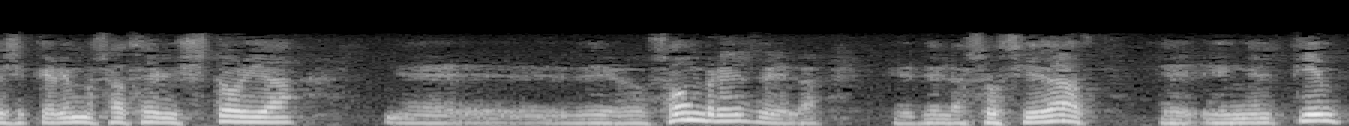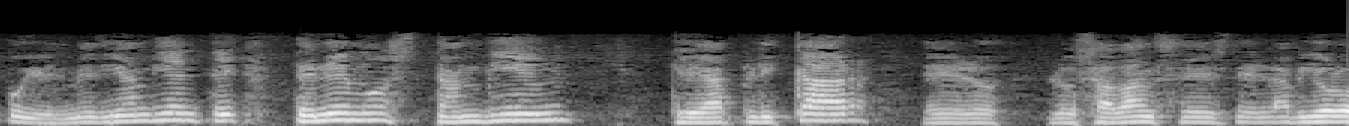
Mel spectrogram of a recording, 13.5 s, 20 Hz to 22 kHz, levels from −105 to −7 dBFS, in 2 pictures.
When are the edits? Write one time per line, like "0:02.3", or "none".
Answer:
none

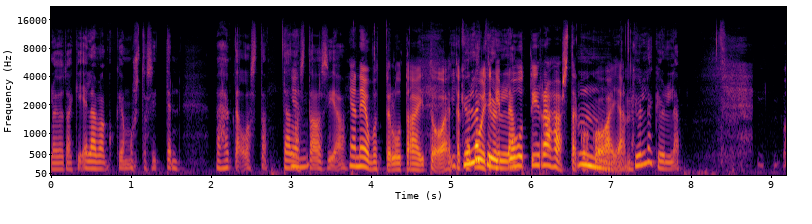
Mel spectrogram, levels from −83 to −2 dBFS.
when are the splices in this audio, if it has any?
0:02.2
0:02.8

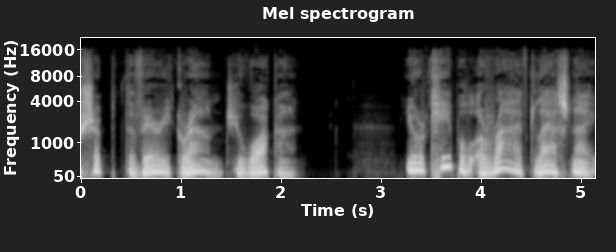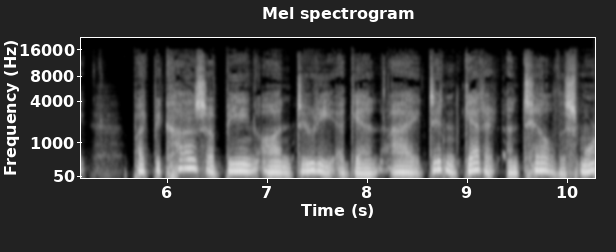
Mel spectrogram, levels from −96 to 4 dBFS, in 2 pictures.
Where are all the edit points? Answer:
none

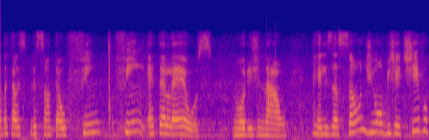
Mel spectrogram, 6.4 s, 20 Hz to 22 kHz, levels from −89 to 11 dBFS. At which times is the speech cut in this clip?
0:04.7

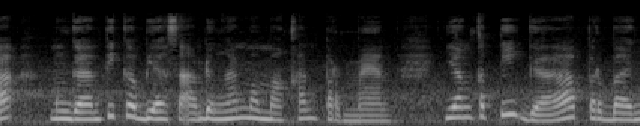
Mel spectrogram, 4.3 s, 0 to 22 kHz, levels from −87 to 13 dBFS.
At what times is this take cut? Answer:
0:01.3

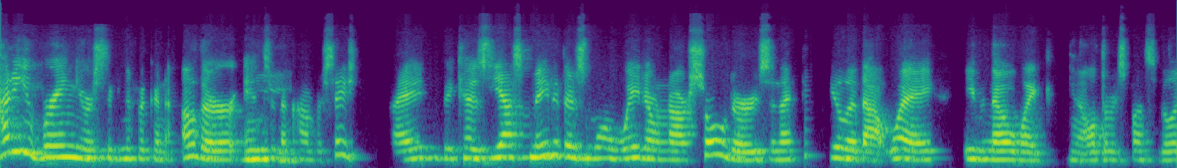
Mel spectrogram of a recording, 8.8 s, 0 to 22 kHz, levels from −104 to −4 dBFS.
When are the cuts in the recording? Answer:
none

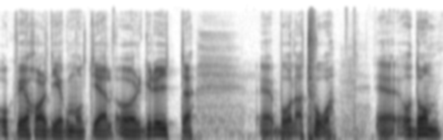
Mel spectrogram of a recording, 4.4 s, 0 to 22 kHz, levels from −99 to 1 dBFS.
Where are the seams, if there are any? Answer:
0:01.1

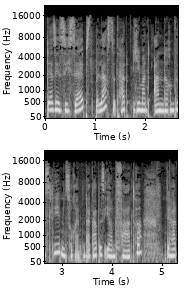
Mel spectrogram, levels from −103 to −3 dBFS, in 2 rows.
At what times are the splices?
0:01.7

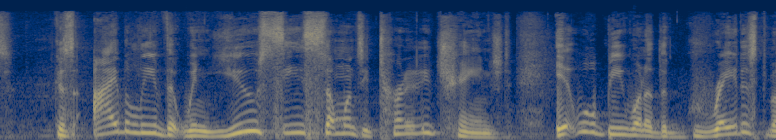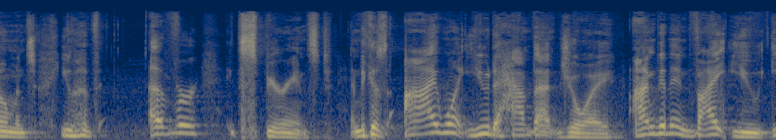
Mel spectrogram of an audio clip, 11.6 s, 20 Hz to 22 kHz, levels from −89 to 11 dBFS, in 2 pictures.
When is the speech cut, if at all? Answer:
0:08.4
0:10.5

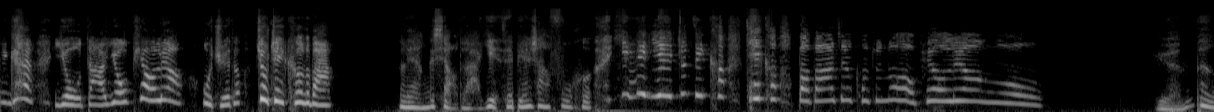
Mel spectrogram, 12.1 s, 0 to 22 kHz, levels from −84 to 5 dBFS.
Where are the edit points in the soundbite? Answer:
none

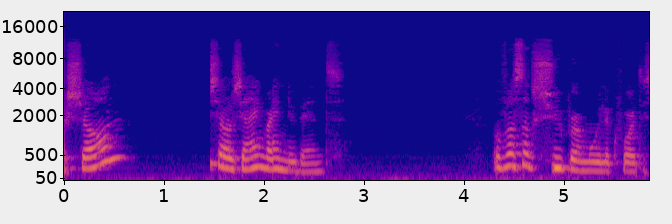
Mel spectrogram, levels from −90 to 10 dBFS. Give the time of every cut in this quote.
0:01.5
0:02.1
0:04.7

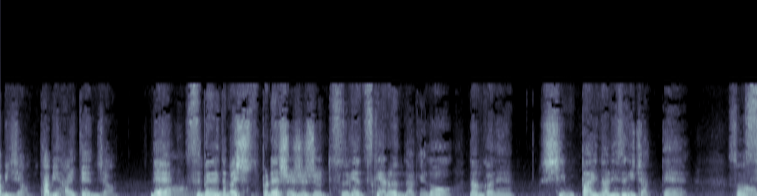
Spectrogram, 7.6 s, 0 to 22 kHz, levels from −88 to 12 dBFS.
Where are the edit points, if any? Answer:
0:04.6

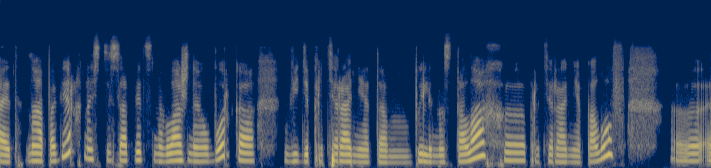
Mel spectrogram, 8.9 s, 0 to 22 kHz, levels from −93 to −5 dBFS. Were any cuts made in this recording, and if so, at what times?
none

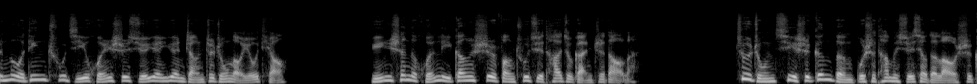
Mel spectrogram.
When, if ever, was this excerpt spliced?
none

